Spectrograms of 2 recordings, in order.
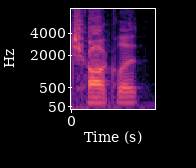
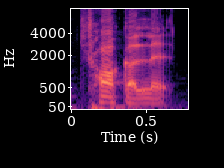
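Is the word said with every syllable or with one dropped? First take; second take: one dropped; every syllable. First: The middle syllable of the word is dropped. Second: Every syllable of the word is clearly pronounced. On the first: "rather than chocolate" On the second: "I will like iterate every like so chocolate"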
